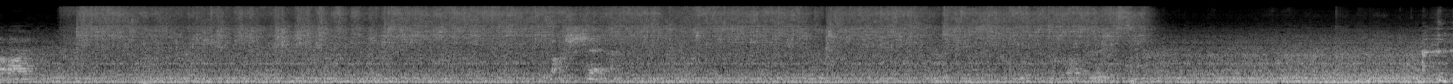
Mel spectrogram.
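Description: Kitchen sink tap running hard, water splashing as someone bends over the sink rinsing raw bacon juice out of an eye. The water comes on about half a second in and shuts off abruptly a couple of seconds before the end.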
